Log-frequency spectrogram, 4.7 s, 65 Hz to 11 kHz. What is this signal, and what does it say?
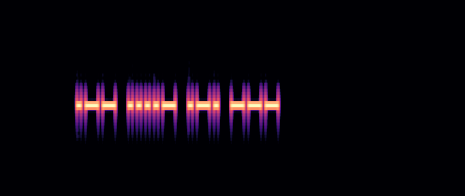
Morse code, heard as a keyed tone, about 28 wpm, 700 Hz. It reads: W4RO
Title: USA Call Signs - 4 Characters - Repeated 2x - 28wpm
